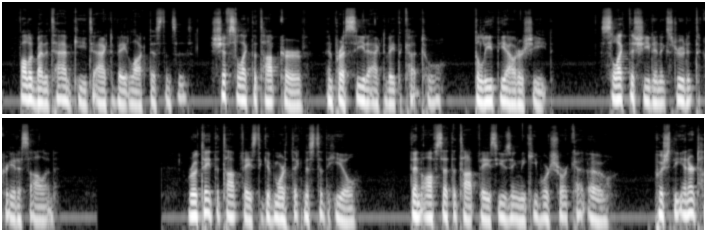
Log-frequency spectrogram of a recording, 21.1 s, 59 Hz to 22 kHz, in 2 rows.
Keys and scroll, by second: 1.3 Tab, 5.6 c, 10.8 e, 13.9 r, 14.2 v, 18.5 o.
